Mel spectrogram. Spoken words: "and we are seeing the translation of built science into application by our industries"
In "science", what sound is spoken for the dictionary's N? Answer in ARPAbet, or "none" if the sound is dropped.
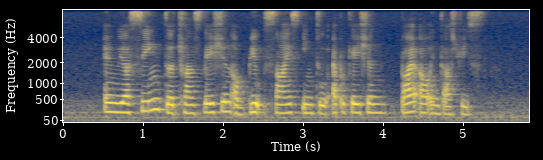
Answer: none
